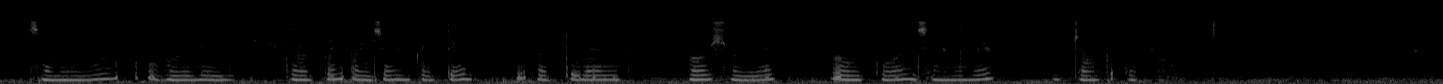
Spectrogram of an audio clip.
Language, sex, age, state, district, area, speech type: Santali, female, 18-30, West Bengal, Birbhum, rural, spontaneous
